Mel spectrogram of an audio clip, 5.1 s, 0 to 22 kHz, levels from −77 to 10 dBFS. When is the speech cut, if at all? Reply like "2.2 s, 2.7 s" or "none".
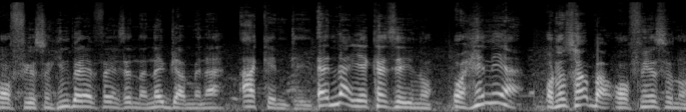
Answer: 2.2 s, 3.2 s, 4.0 s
